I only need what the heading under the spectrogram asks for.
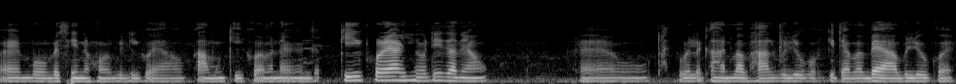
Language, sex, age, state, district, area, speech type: Assamese, female, 60+, Assam, Golaghat, rural, spontaneous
